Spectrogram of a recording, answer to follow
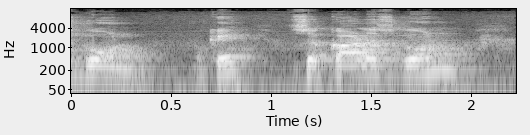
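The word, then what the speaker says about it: Ghosn: pronunciation is it's called is written as Goshen but the pronunciation is gone okay so car is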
